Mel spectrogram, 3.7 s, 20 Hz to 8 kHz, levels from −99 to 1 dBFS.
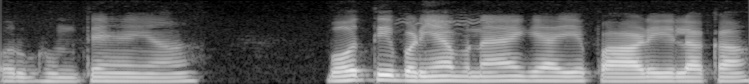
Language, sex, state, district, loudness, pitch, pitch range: Hindi, male, Chhattisgarh, Kabirdham, -17 LUFS, 140 Hz, 140-155 Hz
